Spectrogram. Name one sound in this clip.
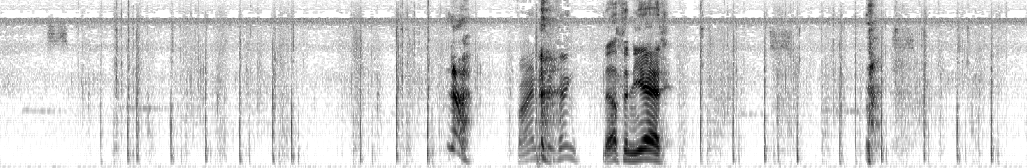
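Footsteps patter quickly over stone and leaves.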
